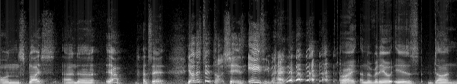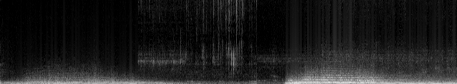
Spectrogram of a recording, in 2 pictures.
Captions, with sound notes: on splice and yeah, that's it. Yo this TikTok shit is easy man.(laughing) All right and the video is done. (water trickling) (dramatic music)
